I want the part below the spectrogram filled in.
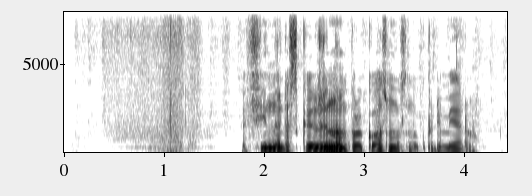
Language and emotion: Russian, neutral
